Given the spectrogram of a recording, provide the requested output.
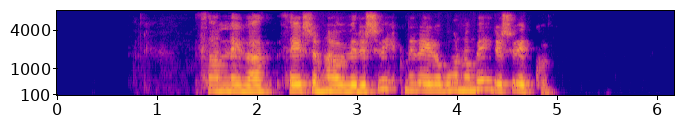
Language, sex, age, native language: Icelandic, female, 60-69, Icelandic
